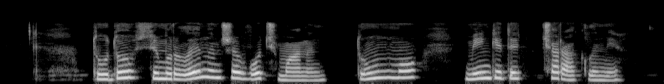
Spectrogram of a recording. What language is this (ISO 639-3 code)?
chm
